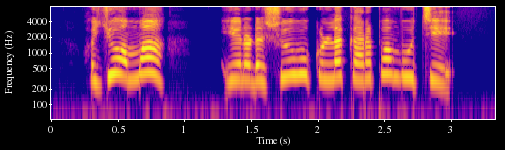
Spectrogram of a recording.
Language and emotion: Tamil, fearful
